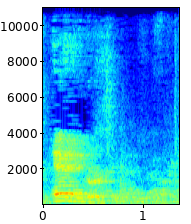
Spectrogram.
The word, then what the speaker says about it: Angehr: Guys, keep it going for Angehr, everybody. Thank you, Mike. My name is Angehr. It's pronounced just like the emotion, but it's spelled differently.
